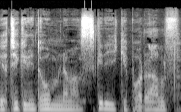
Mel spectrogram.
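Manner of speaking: dark, low voice. Narrator voicing a character's reply in a story, Ralph's dark voice. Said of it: "en mörk röst som så här".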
